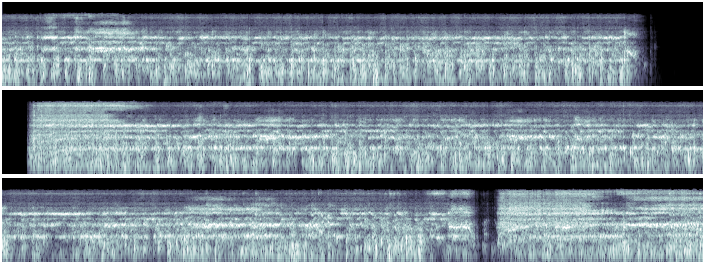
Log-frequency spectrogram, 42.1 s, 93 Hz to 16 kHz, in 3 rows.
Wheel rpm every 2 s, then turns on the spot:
110, 110, 120, 110, 110, 120, 40, 60, 110, 110, 120, 110, 110, 120, 110, 120, 110, 120, 90, 100, 110.
none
